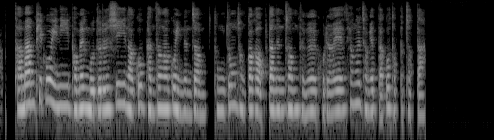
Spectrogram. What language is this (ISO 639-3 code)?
kor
